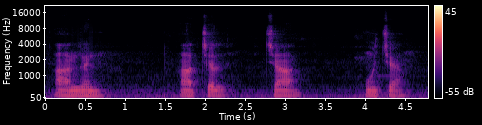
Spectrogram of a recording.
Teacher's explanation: इनका उच्चारण नाक और मुख दोनों से होता है, इनके उच्चारण करने में मुख से अधिक तथा नाक से कम सांस ली जाती है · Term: अनुनासिक ध्वनियाँ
